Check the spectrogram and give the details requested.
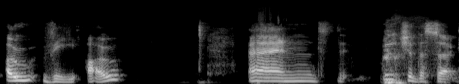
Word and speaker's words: OVO: The show in this instance is called, I believe it's pronounced OVO, OVO.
